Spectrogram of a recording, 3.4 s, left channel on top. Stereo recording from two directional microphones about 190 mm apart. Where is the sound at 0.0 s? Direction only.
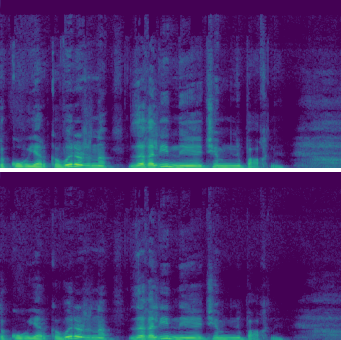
45° left (ahead or behind).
